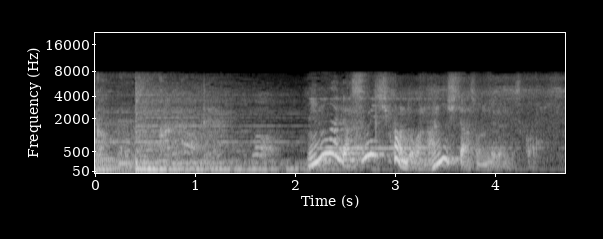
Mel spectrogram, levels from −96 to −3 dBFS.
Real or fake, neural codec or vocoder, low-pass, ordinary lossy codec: real; none; none; none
